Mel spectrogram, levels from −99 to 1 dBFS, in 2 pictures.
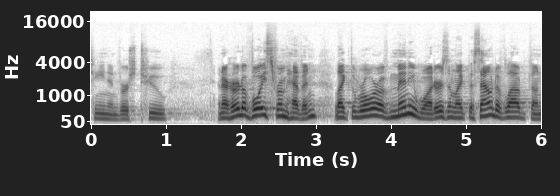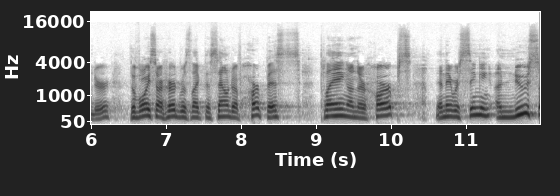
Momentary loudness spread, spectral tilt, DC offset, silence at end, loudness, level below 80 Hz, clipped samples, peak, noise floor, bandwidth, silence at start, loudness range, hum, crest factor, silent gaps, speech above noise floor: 12 LU; -6.5 dB/octave; under 0.1%; 0 s; -22 LUFS; -76 dBFS; under 0.1%; -4 dBFS; -58 dBFS; 12 kHz; 0.05 s; 2 LU; none; 18 dB; none; 36 dB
